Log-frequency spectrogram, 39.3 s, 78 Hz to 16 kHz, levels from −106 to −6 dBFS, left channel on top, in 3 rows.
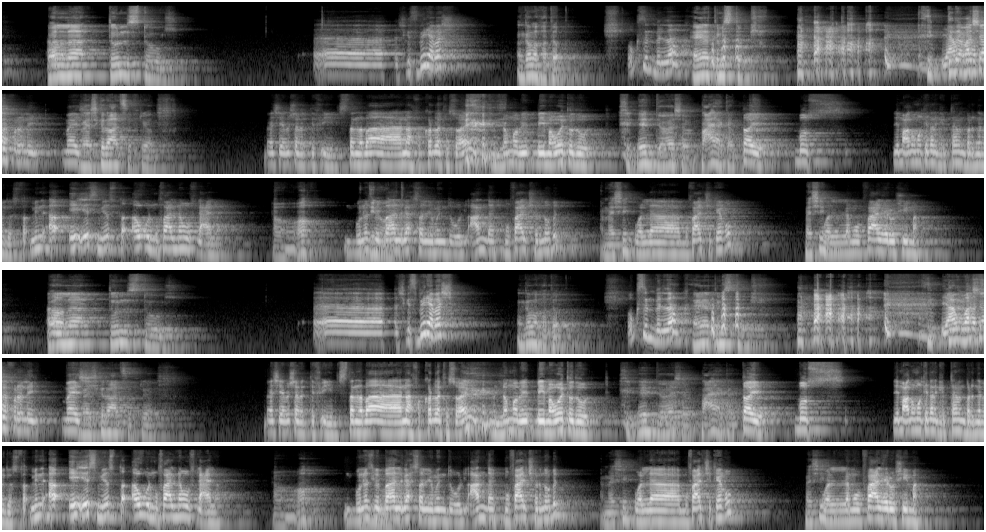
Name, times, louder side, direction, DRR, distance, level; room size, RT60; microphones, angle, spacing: voice 1, 0.6-1.2 1.4-2.3 6.9-7.5 8.0-8.2 9.2-10.2 10.6-11.0 11.3-11.7 12.2-13.2 14.1-15.3 19.3-19.7 21.3-22.9 29.8-30.3 31.0-31.4 34.2-34.6 36.9-37.2, left 3 dB, 40° left, 10 dB, 1.0 m, -33 dB
voice 2, 4.2-6.0 8.4-9.2 9.6-9.9 10.8-11.3 11.8-13.6 13.9-14.3 16.6-21.0 23.0-23.3 23.7-24.3 25.0-29.1 30.8-33.7 34.6-35.9 37.1-38.4, right 5 dB, 60° right, 11 dB, 0.5 m, -26 dB
13.5 x 6.3 x 9.9 m, 0.98 s
head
